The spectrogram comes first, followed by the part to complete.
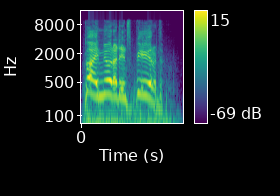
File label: Gryphon rider yes attack, en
